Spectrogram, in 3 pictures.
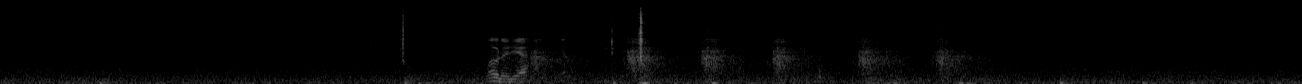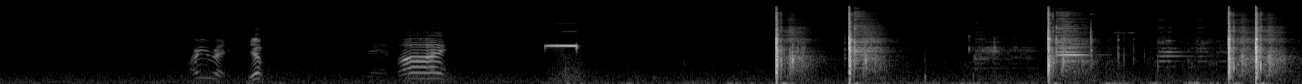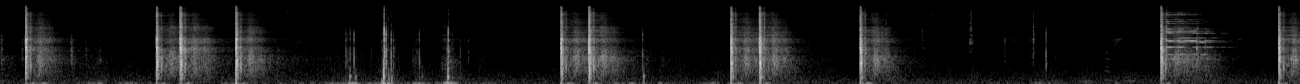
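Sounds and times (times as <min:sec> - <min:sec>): pistol shots: 0:06.2 - 0:09.6, 0:20.8 - 0:22.0, 0:23.5 - 0:24.0, 0:25.3 - 0:26.8, 0:27.6 - 0:28.9, 0:31.6 - 0:32.4, 0:33.3 - 0:35.2, 0:37.6 - 0:39.0
ringing tone: 0:37.7 - 0:38.5.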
